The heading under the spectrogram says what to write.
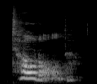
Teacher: notice the second t sounds more like a d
